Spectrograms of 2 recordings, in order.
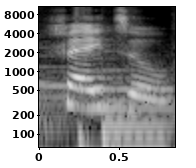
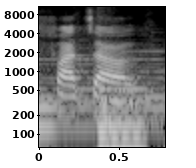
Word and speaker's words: fatal: abattoir not about you you pronounce this as fatal not fatter thanks for watching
